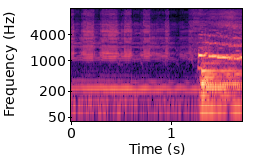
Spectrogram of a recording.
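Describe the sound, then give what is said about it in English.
A bee buzzing from flower to flower in the country on a sunny day, with a steady, droning hum that suddenly grows louder and rougher toward the end, like it's swooping past. “It's a bee. There it goes, buzzing from flower to flower.”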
